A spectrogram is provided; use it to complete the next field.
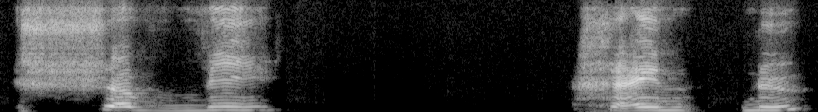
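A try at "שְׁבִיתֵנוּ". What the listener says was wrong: That's a Tav.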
